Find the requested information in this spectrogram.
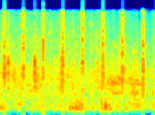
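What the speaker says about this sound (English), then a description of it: "So let's give Roger Sears a very well-deserved round of applause." Audience applause at a high school athletic Hall of Fame induction ceremony, a steady wash of clapping from a crowd with sharper individual claps standing out, lasting a couple of seconds.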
